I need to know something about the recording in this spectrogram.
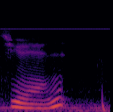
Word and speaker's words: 卷: 卷又念卷，国语注音是鸡圆卷三声卷。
